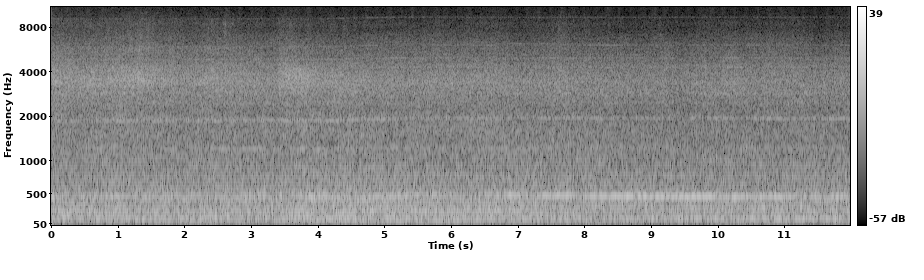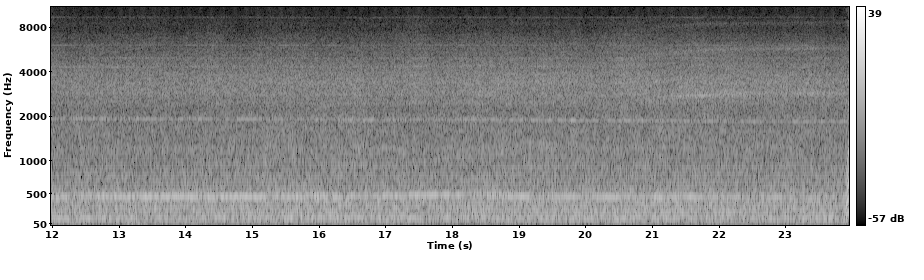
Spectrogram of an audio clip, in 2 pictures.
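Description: A steady, loud drone from an Airbus A321 airliner's engines at Phoenix Sky Harbor fills the whole stretch, with a sustained tonal whine and broad rumble and no talk.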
